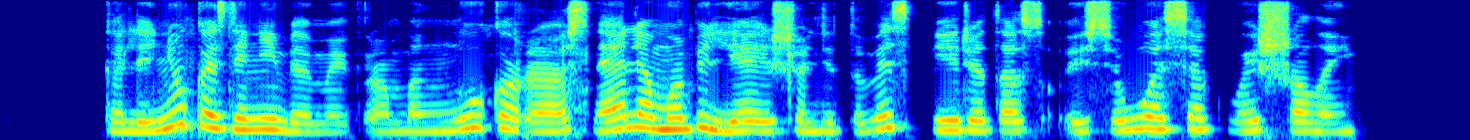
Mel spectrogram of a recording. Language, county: Lithuanian, Kaunas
